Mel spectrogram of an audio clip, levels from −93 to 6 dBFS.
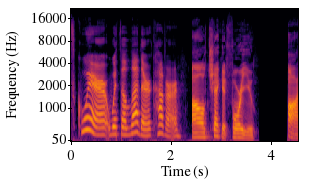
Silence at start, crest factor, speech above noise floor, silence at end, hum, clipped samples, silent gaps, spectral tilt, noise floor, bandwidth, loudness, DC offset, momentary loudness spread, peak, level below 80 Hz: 0 s; 16 dB; over 70 dB; 0 s; none; under 0.1%; 3.77-4.31 s; -4.5 dB/octave; under -90 dBFS; 15 kHz; -20 LUFS; under 0.1%; 8 LU; -4 dBFS; -62 dBFS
